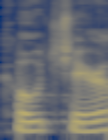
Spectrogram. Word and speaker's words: Co-Cares: their Co-Cares program, and that's pronounced co-chair like co-sponsor.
